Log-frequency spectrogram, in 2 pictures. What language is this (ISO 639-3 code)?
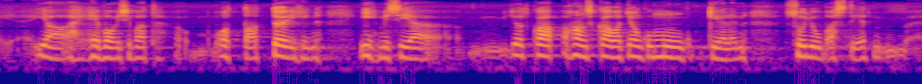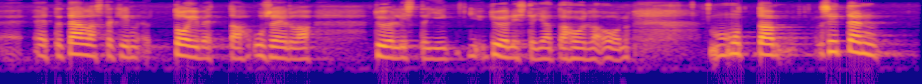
fin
